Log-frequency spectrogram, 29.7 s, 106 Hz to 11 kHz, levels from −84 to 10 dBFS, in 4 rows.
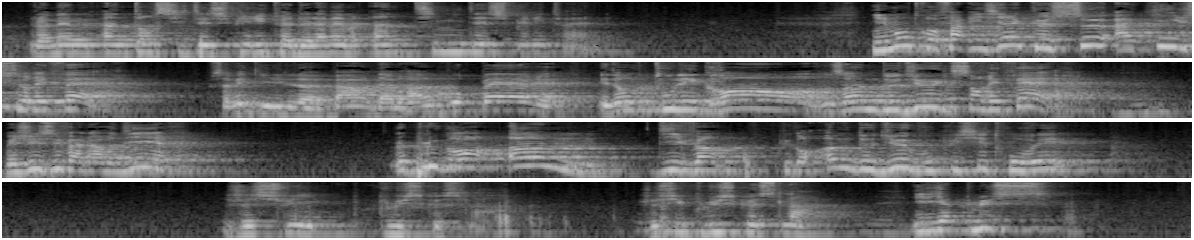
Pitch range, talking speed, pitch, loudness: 165-230 Hz, 145 wpm, 210 Hz, -22 LUFS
